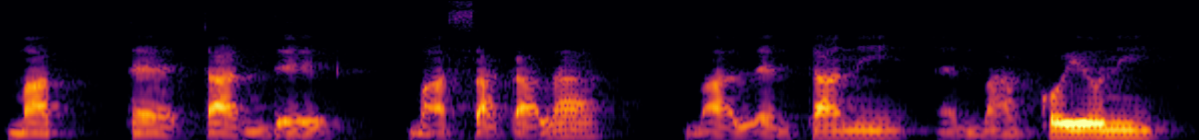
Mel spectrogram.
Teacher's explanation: And I'm exaggerating the pronunciations, but all of these show an all low pattern when they're in isolation. They all neutralize to the same.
